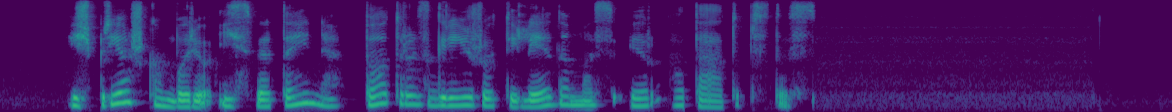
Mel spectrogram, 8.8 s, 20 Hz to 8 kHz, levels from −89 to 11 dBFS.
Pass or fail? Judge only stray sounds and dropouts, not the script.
pass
